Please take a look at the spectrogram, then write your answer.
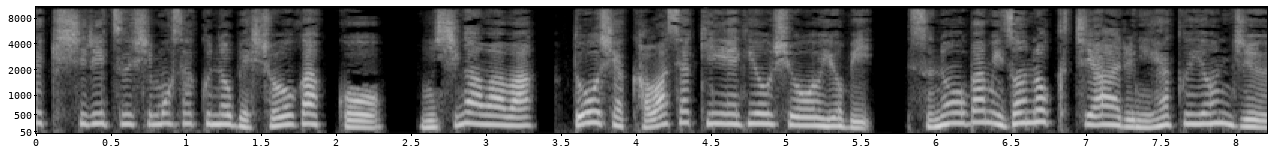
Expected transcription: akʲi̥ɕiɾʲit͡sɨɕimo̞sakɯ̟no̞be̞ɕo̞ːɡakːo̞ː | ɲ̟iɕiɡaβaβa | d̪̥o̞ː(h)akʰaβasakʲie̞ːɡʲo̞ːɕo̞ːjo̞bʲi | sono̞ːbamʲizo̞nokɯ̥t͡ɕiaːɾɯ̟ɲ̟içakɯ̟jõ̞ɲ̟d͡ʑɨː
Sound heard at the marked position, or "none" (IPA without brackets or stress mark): ɕ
